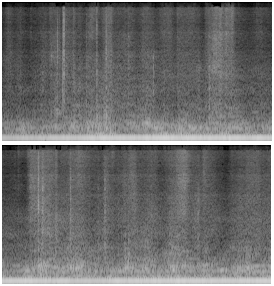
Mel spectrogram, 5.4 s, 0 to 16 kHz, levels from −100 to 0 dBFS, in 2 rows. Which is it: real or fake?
fake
